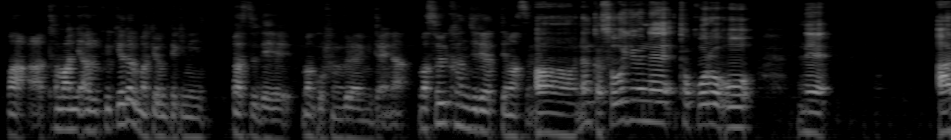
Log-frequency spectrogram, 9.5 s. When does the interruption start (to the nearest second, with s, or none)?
none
